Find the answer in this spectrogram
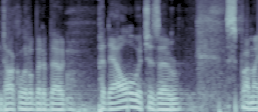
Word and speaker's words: padel: We can talk a little bit about padel, which is am I saying it right? Padel?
